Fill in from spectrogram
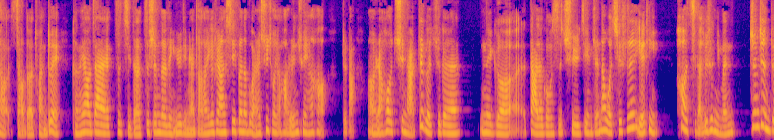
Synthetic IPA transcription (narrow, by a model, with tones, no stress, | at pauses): ɑ˨˩˦ʊɕjɑ̰˨˩ʊd̪ə̰˦t̪ʰwa˧˥nt̪we˥˩ɪ | kʰɤ˨˩nɤ˧˥ŋjɑ˥˧ʊt͡sa˥˧ɪt͡sɹ̩˥˩t͡ɕi˨˩d̪ə˦t͡sɹ̩˥˩ʂə˥ŋd̪ə˨li˨˩ŋy˥˩li˨˩mjɛ̰˥˩nʈ͡ʂɑ˨˩ʊd̪ɑ˥˩˧ɡə˧fe˥ɪʈ͡ʂʰɑ˧˥ŋɕi˥fə˥nd̪ə˧pu˥˩kwa˨˩nʂ̩˥˩ɕy˥t͡ɕʰjo˧˥ʊjɛ̰˧˥xɑ˨˩ʊɻə˧˥nt͡ɕʰɥɛ˧˥njɛ˧˥xɑ˨˩˦ʊ | t̪we˥˩ɪbɐ̰˩ | ə̰˧ɻa˧˥nxo˥˧ʊt͡ɕʰy˥˩na̰˨˩ʈ͡ʂɤ˥˩ɡə˩t͡ɕʰy˥˩kə˥n | na˥˩ɡə˩ə̰˧˩t̪a˥˩d̪ə˩kʊ˥ŋsɹ̩˥t͡ɕʰy˥˧t͡ɕi˥˩nʈ͡ʂə˥na˥˩wɔ˨˩t͡ɕʰi˧˥ʂɻ̩˧˥jɛ˧˥t̪ʰi˨˩ŋ | xɑ˥˩ʊt͡ɕʰi˧˥d̪ə̰˧t͡ɕjo˥˧ʊʂɻ̩˥˩ni˨˩mə˦n | ʈ͡ʂə˥nʈ͡ʂɤ˥˧ŋt̪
